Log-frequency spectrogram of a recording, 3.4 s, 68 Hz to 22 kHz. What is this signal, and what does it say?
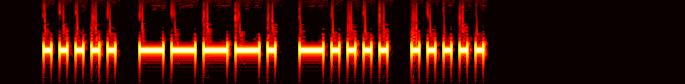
Morse code, heard as a keyed tone, about 29 wpm, 700 Hz. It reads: 5965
